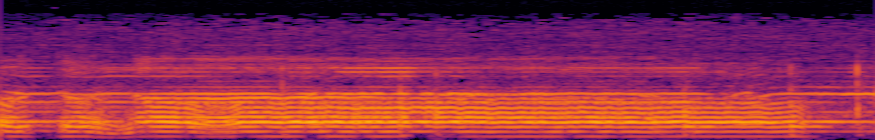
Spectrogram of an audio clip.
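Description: Carnatic vocal singing in raga Kalavati: the voice winds through ornamented pitch bends for the first second or so, then holds one long steady note over a steady drone.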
